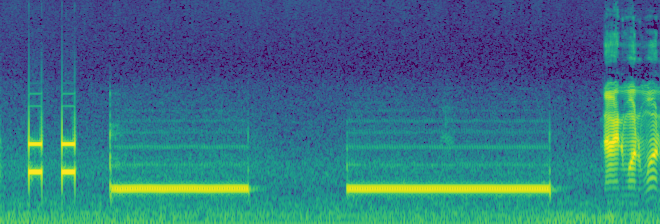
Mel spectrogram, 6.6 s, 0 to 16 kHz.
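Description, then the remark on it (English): Two quick cell phone keypad beeps sound in succession as someone dials 911, followed by two long, steady ringing tones on the line, before a voice starts speaking at the very end. “dials 911.”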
